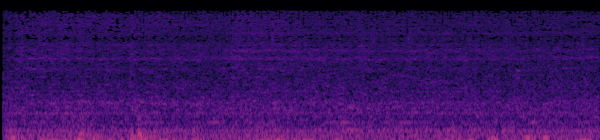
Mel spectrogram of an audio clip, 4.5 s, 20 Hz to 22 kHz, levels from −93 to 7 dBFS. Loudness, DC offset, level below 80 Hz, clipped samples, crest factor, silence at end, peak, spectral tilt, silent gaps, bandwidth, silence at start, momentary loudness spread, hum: -50 LUFS; under 0.1%; -56 dBFS; under 0.1%; 16 dB; 0 s; -32 dBFS; -3.5 dB/octave; none; 16.5 kHz; 0.05 s; 2 LU; none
